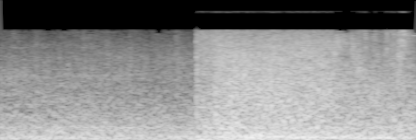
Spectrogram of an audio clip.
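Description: A rifle shot cracks.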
